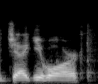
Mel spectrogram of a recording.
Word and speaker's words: Jaguar: Jaguar. Or like the British say, Jaguar.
